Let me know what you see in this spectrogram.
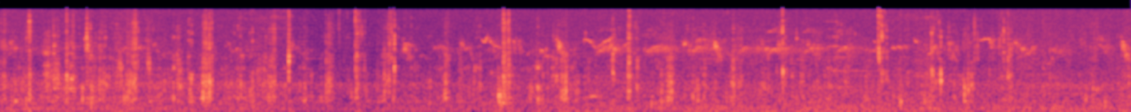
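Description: Close-miked eating sounds of people chewing braised pig's feet (jokbal): wet chewing and lip-smacking, an irregular run of sharp mouth clicks.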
